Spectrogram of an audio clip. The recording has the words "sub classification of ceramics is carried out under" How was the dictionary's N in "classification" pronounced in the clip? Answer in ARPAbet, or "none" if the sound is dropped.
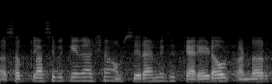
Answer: none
